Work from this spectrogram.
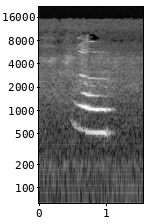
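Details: Single clear meow from a domestic cat calling its owner, a smooth steady tone lasting about half a second with a slight rise and fall, loud over a quiet room background.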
